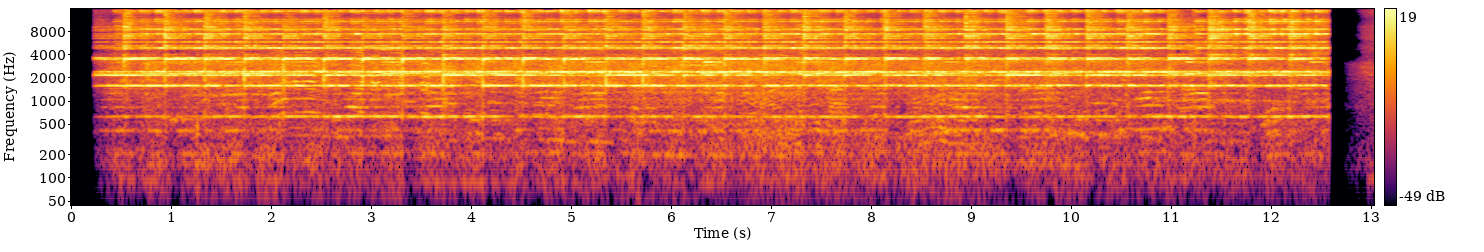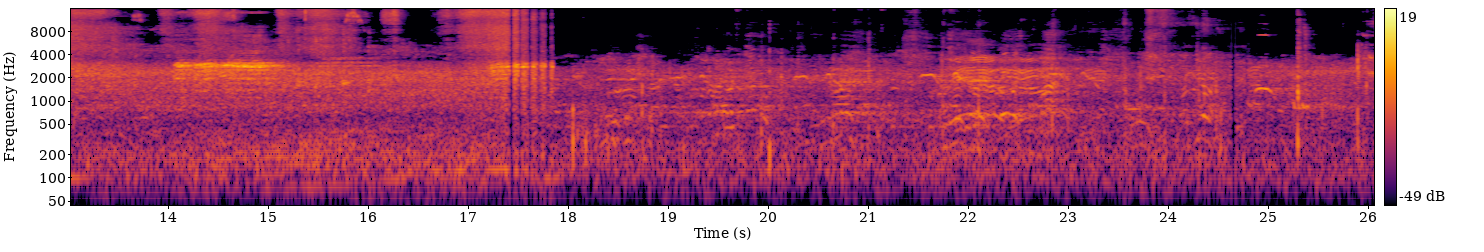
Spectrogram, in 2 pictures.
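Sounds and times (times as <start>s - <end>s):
temple bells ringing: 0.2s - 12.6s.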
